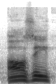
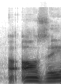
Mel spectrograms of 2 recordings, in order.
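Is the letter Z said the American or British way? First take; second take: American; American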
